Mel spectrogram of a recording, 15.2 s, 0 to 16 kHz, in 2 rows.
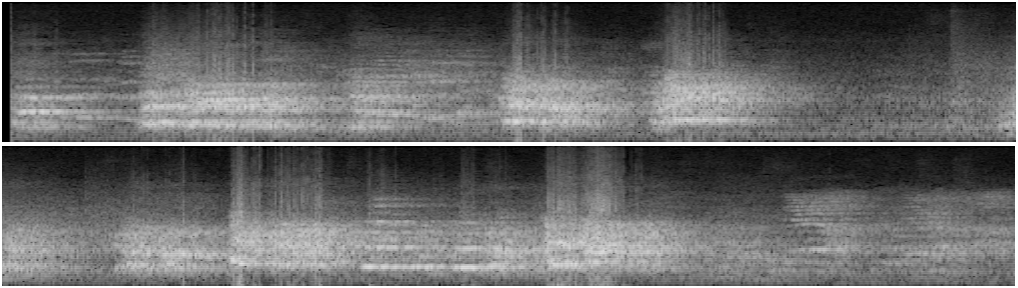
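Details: Dogs recorded on 11/10/17 at The Barking Lot give loud, harmonic barks and yips in bursts about a second apart. Brief lulls separate the bursts, and a drawn-out, tonal whine closes the sequence.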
